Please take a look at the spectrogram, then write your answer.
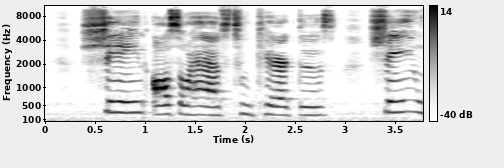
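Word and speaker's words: שין: Sheen, when the dot is over the left side, is pronounced like an S, as in so. Sheen, with the dot on the right side, it makes a sh sound, as in show.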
